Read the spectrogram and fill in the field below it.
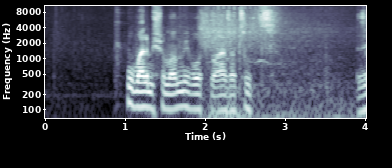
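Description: A man speaks in a deep, resonant voice.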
